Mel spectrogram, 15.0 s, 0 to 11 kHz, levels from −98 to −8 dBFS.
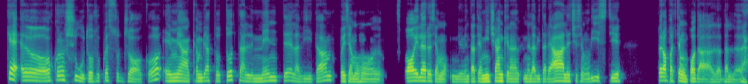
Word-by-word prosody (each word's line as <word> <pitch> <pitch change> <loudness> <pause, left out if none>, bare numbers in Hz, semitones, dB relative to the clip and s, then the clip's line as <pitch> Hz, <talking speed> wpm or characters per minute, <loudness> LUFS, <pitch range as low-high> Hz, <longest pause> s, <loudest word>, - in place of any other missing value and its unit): che, 205 -5 +5
ehm, 150 - 0
ho 140 -1 +2
conosciuto 160 -9 -1
su 130 +1 -10
questo 140 -2 -7
gioco 115 - -2
e 130 0 -2
mi 135 +1 +2
ha 120 -3 0
cambiato 130 -2 -3
totalmente 145 -1 -2
la 125 -4 -4
vita. 110 +7 -3 0.2
Poi 120 - +2
siamo 105 -3 -2 0.2
spoiler, 140 0 +4
siamo 105 -4 -2
diventati 110 +1 -3
amici 120 +2 +4
anche 130 -1 +4
nella 110 -2 -1
nella 110 0 0
vita 110 0 -3
reale, 125 +4 +5
ci 125 -1 -9
siamo 110 -4 -5
visti, 130 -1 -2 0.7
però 150 -1 +4
partiamo 135 -1 +2
un 110 - +2
po' 120 +2 +4
dal 100 -1 -3
dal 100 -1 -5
125 Hz, 135 wpm, -25 LUFS, 110-135 Hz, 0.7 s, che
